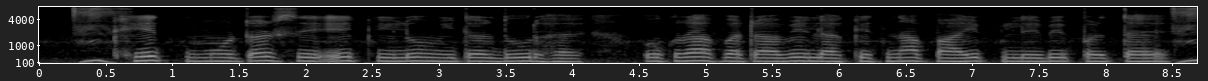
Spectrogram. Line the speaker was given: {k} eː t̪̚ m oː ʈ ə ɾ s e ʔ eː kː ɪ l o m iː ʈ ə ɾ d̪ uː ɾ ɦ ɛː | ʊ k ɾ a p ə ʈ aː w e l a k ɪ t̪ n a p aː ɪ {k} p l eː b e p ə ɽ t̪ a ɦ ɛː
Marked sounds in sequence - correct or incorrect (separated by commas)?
incorrect, incorrect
